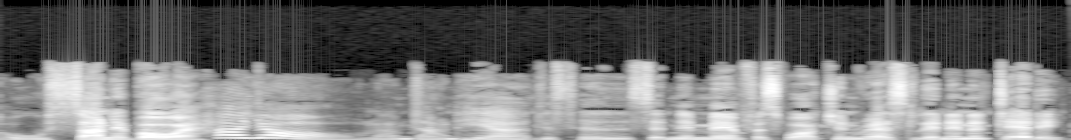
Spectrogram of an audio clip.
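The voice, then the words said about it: Imitation of his Southern grandmother. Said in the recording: “I could play my grandmother ... Be very careful when you imitate the relatives who are nearby. And I would do my grandmother”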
